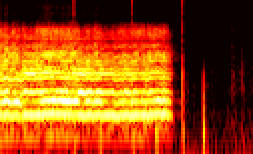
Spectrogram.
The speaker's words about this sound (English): It buzzed just like that. And it was a terrifying and loud noise. That was a very loud noise. Like, that's not what people normally want to hear.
